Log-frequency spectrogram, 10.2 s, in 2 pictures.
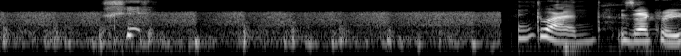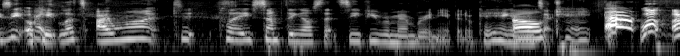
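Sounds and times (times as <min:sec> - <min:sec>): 
fast fetal heartbeat on a prenatal ultrasound monitor: 0:00.0 - 0:03.8
constant hiss of static: 0:00.0 - 0:03.9
speech: 0:00.8 - 0:01.2, 0:04.0 - 0:10.2.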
